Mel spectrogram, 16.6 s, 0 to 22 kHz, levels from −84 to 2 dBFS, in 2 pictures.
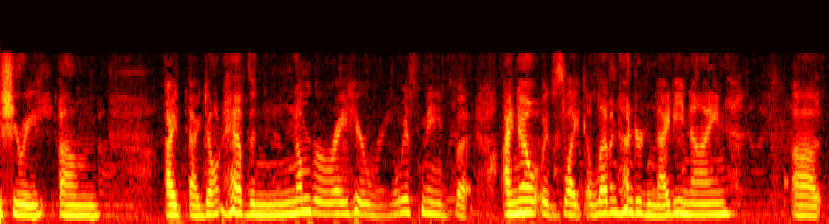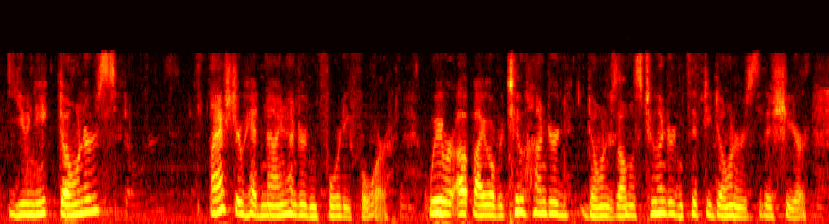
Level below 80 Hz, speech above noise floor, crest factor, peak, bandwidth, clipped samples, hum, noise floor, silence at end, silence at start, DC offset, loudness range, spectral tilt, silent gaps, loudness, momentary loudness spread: -52 dBFS; 30 dB; 18 dB; -2 dBFS; 8.4 kHz; under 0.1%; none; -49 dBFS; 0 s; 0 s; under 0.1%; 2 LU; -6 dB/octave; none; -20 LUFS; 9 LU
